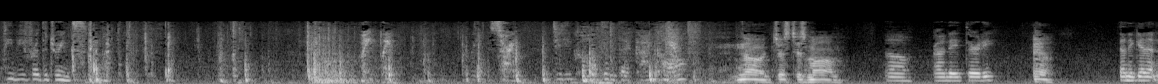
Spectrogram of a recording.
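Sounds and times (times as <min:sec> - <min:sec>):
speech: 0:00.0 - 0:01.3, 0:05.0 - 0:10.5, 0:11.2 - 0:11.5
soft knocks: 0:00.8 - 0:07.1
door pushed shut with a thud: 0:03.0 - 0:04.1.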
